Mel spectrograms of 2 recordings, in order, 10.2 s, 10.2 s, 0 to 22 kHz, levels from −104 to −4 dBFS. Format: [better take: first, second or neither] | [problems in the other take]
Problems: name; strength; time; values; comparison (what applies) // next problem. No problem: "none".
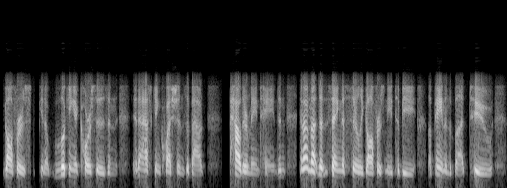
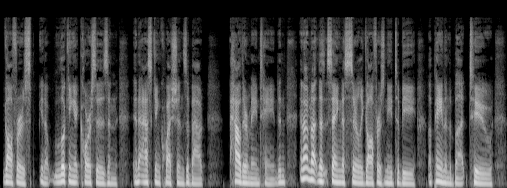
second | phone-call audio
